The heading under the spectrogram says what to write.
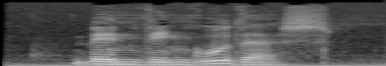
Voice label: "welcome", Catalan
